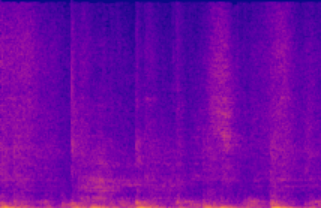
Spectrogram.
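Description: Feet bouncing on a wooden floor during a warm-up, a steady run of low thuds about two a second.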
